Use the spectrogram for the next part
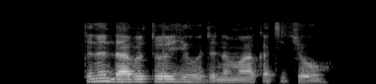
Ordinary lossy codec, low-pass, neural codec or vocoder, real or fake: Opus, 16 kbps; 7.2 kHz; none; real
